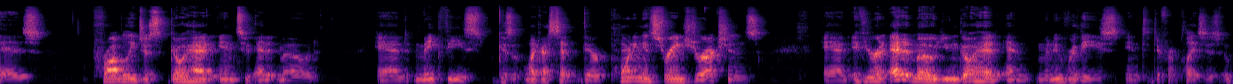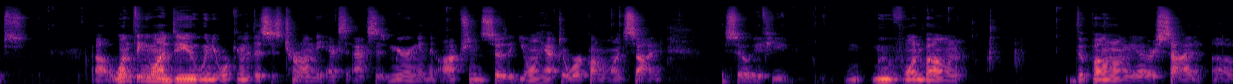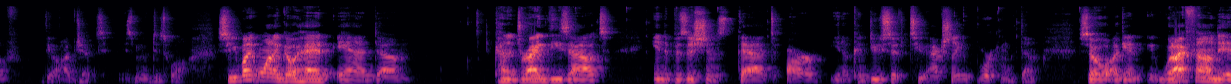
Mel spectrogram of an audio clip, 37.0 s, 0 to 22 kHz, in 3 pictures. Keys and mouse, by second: 0.9-5.5 middle drag, 2.4 Tab, 5.5 KP_3, 6.4 middle click, 9.4 click, 9.7 g, 12.7 z, 16.8-18.4 drag, 18.4-19.5 middle drag, 19.5 KP_3, 20.5 g, 23.9 KP_1, 25.1 g, 29.8 middle click, 30.4 middle click, 30.9 middle click, 34.2 middle click, 35.4-36.9 middle drag.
